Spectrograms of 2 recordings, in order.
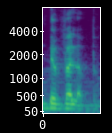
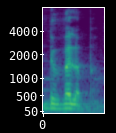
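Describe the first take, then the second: The two takes are said the same way.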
